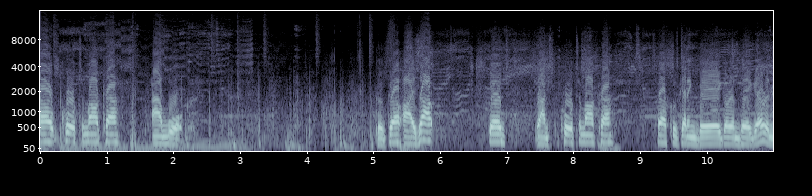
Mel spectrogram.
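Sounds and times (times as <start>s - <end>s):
horse hooves on soft arena: 0.0s - 5.9s.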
